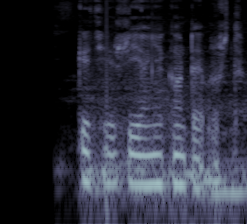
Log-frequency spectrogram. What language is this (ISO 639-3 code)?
bgp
